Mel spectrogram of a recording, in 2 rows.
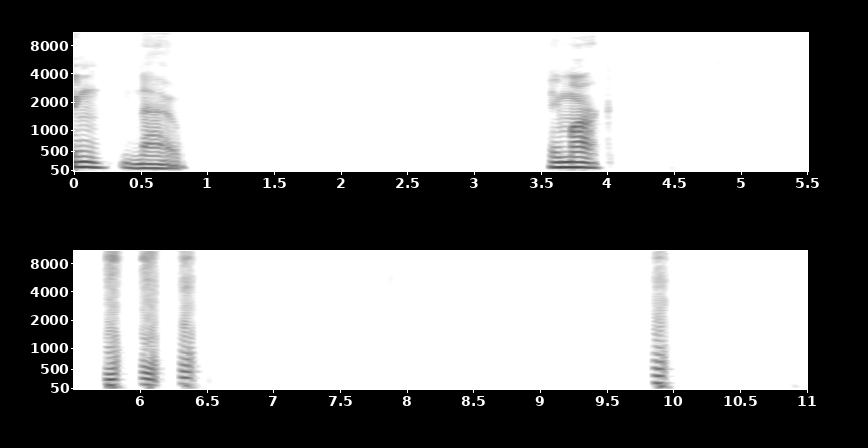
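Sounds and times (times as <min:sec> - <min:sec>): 
speech: 0:00.0 - 0:00.9, 0:03.6 - 0:04.0, 0:05.7 - 0:06.5
fart noises: 0:05.8 - 0:06.5.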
